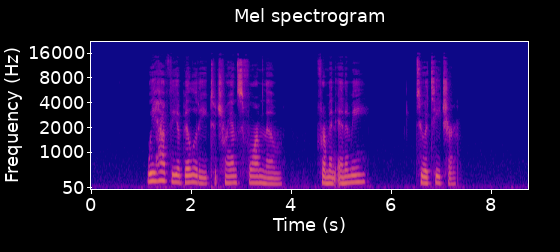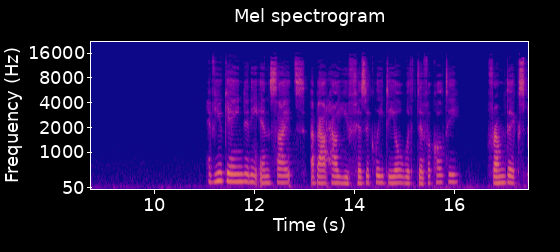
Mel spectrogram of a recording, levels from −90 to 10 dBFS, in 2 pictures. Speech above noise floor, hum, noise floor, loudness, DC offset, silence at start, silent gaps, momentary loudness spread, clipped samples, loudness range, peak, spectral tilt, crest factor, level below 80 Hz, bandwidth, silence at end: 41 dB; none; -74 dBFS; -34 LUFS; under 0.1%; 1.15 s; none; 9 LU; under 0.1%; 7 LU; -18 dBFS; -4.5 dB/octave; 18 dB; -68 dBFS; 16 kHz; 0 s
